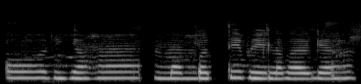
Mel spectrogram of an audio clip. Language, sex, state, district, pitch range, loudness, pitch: Hindi, female, Bihar, Gopalganj, 275-290 Hz, -28 LUFS, 285 Hz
